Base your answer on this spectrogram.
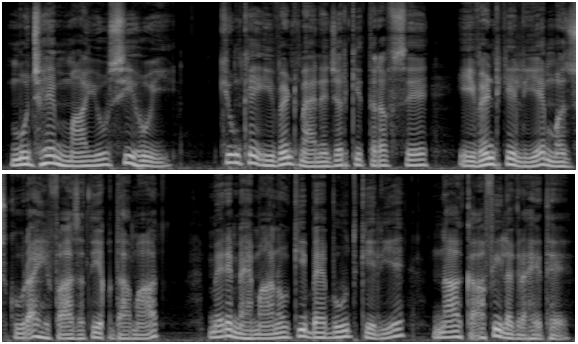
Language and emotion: Urdu, sad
